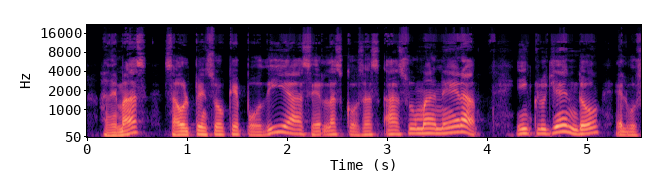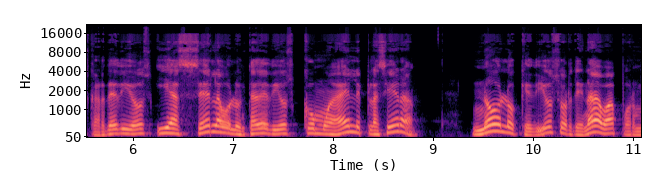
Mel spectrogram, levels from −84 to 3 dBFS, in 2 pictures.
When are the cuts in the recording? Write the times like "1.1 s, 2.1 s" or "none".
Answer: none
